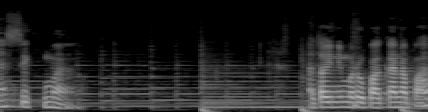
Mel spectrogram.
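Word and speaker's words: σ: Miu dan standar deviasi ini dibacanya Miu ini dibacanya Sigma Hai atau ini merupakan apa rata-rata dan Sigma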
